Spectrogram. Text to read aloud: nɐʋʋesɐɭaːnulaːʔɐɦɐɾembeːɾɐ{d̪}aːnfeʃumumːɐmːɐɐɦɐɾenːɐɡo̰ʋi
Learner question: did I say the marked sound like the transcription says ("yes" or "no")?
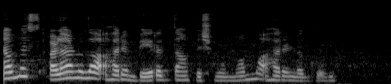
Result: no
